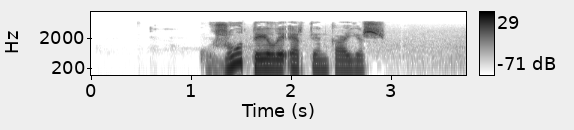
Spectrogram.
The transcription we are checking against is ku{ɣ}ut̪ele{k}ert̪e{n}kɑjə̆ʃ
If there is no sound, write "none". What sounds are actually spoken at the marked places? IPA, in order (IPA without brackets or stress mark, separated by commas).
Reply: ʒ, ʔ, n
